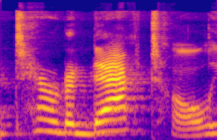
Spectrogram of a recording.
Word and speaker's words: pterodactyl: Why can't you hear a pterodactyl using the bathroom? Because the P is silent.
